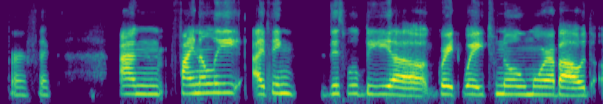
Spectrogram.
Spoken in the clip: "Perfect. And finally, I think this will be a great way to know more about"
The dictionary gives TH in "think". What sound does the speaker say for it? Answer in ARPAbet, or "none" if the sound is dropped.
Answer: TH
